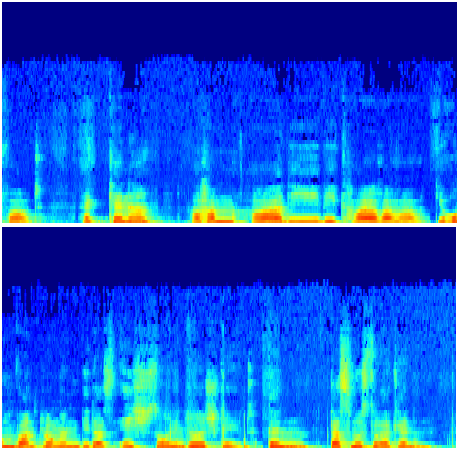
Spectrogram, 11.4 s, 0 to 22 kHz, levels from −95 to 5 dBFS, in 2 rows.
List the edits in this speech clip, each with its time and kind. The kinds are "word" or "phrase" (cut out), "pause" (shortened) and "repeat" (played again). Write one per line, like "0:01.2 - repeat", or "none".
0:05.3 - pause
0:08.9 - pause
